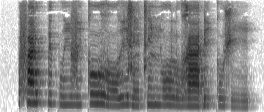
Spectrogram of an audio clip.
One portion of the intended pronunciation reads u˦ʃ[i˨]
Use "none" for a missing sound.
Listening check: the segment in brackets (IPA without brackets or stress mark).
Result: iː˨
